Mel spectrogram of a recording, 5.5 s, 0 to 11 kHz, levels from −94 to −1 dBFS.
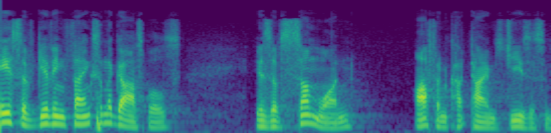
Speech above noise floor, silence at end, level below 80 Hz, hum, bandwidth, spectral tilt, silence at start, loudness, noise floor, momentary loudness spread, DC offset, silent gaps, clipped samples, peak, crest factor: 43 dB; 0 s; -50 dBFS; none; 8.6 kHz; -6.5 dB/octave; 0 s; -22 LUFS; -65 dBFS; 12 LU; under 0.1%; none; under 0.1%; -2 dBFS; 20 dB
